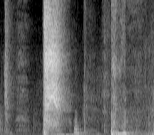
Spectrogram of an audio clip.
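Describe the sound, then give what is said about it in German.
A voice imitates a fish cake exploding in a deep fryer: a sudden loud hissing blast, then a softer sputtering tail and a second shorter burst, all mouth-made. “also eine Fischfrikadelle explodiert in der Fritteuse.”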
